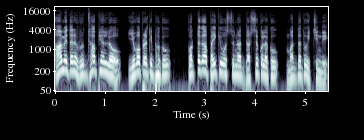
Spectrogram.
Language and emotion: Telugu, neutral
